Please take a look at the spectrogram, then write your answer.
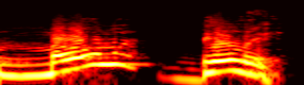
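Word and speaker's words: Moh: So the H is silent.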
